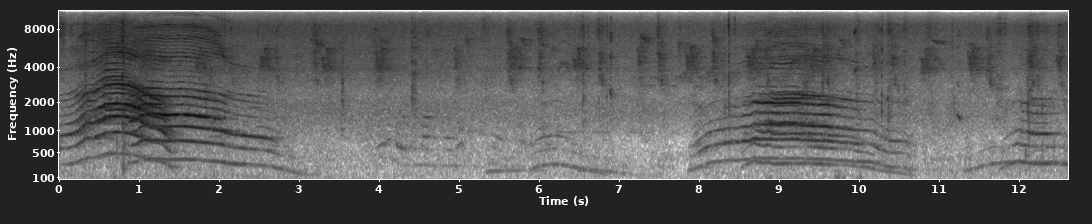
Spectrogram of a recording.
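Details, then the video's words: Domestic cats fighting over territory: long, wavering, harmonic-rich yowls swelling loud at the start and again near nine seconds, with quieter low moans and growls in between. "Kucing Berantem Rebutan Wilayah"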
